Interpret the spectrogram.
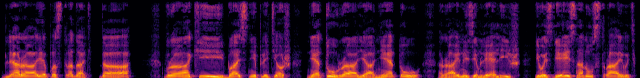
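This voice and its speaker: A man's voice: mid-range voice, big pitch swings, a little slow, husky, no room sound, clean studio sound, voice pushed up. A man voicing a ranting old man who calls himself god, fiery and scornful, in an audiobook.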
